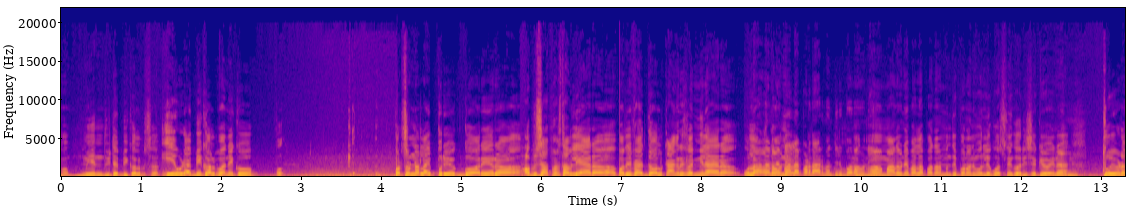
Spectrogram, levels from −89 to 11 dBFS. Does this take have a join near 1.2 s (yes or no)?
yes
